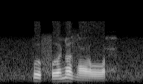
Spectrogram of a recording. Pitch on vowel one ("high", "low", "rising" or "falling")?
falling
